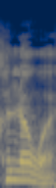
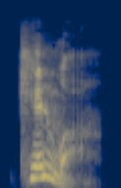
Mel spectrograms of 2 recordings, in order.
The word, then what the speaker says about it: quinoa: Some people call it quinoa canoa. Hey, tomato, tomato, potato, potato. But it's pronounced quinoa. Very fancy. The K is just invisible.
